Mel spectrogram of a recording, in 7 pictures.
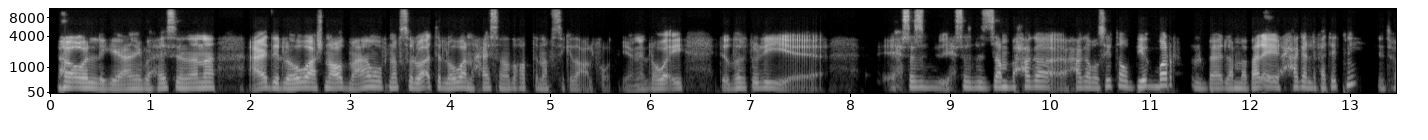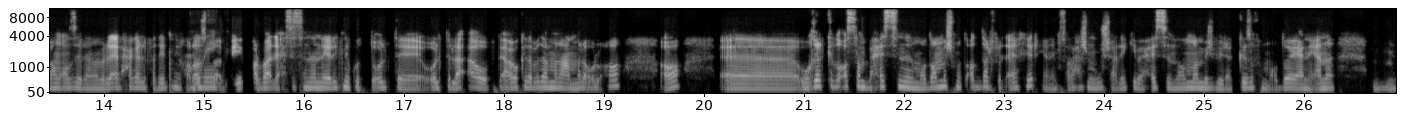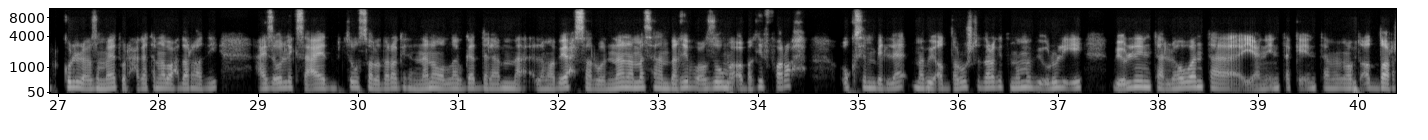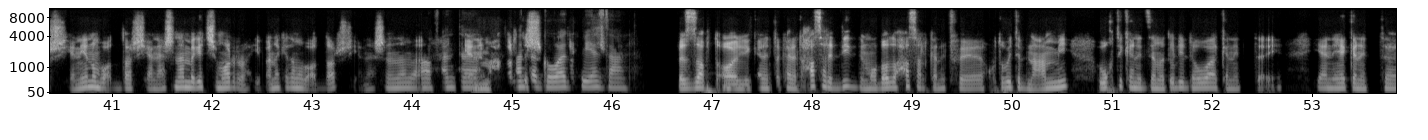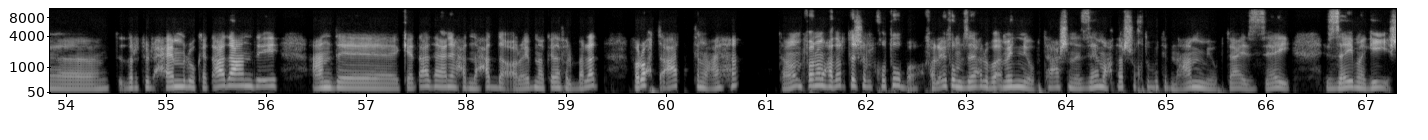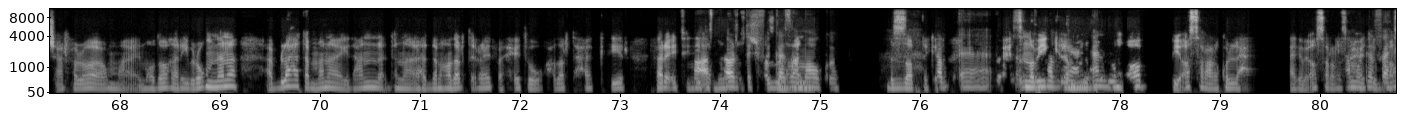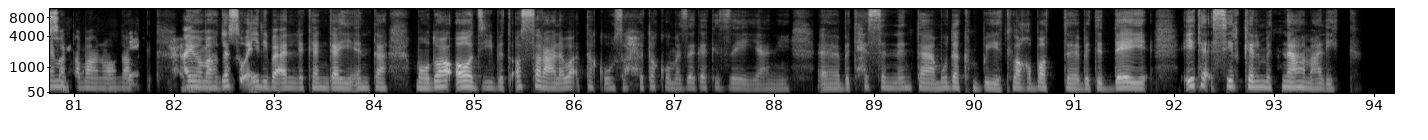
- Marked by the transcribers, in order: unintelligible speech; other background noise; in English: "مودك"
- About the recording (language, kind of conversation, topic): Arabic, advice, إزاي أبطل أتردد وأنا بقول «لأ» للالتزامات الاجتماعية والشغل الإضافي؟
